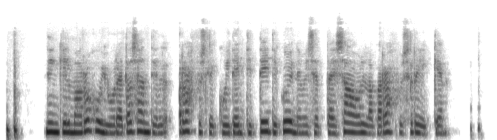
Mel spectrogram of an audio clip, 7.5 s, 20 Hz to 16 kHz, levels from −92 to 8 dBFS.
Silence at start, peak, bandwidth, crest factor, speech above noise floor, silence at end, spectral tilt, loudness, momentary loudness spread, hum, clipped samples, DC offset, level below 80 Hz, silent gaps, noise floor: 0.1 s; -2 dBFS; 7 kHz; 14 dB; 22 dB; 0.25 s; -6.5 dB/octave; -17 LUFS; 12 LU; none; under 0.1%; under 0.1%; -60 dBFS; none; -38 dBFS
